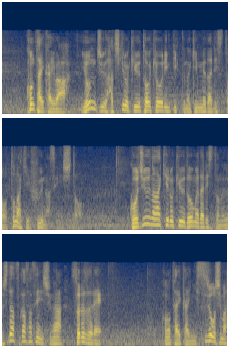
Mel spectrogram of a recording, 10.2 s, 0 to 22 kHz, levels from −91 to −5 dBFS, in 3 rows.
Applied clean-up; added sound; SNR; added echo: none; none; none; none.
